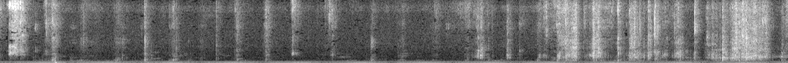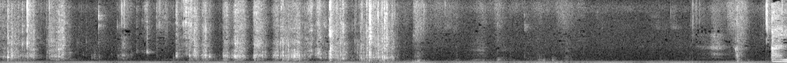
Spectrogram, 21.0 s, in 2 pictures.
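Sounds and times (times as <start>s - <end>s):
chewing and crunching food: 0.0s - 15.8s
steady low hum: 0.0s - 21.0s.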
